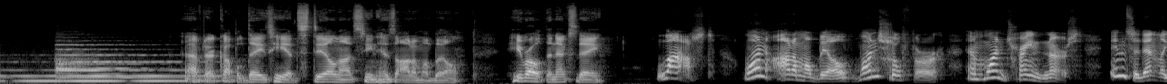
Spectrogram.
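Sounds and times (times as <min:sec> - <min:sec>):
large bell ringing: 0:00.0 - 0:03.0
speech: 0:01.8 - 0:11.6.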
